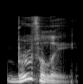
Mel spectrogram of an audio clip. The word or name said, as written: brutally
